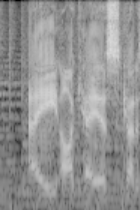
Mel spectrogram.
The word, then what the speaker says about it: RKS: yeah so rks system so rks is how you're supposed to pronounce it that is my reasoning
